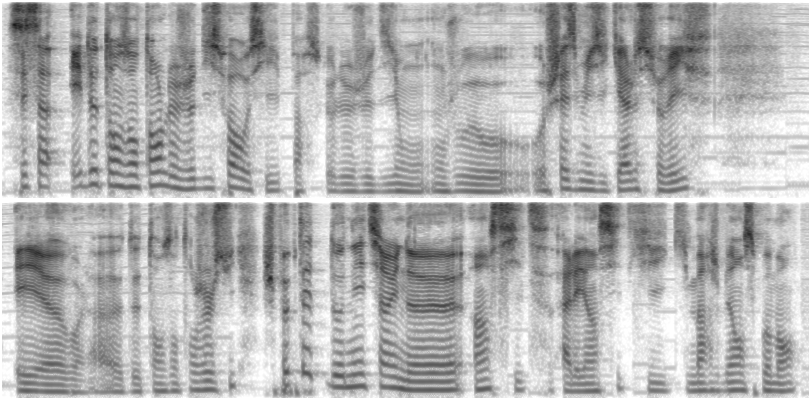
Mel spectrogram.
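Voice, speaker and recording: A man's voice: mid-range voice, animated, moderate pace, fairly bright tone. A man talking casually as a guest on a podcast. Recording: music playing behind the voice. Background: music.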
